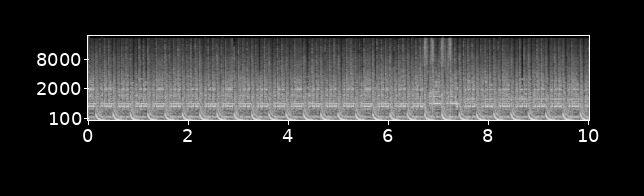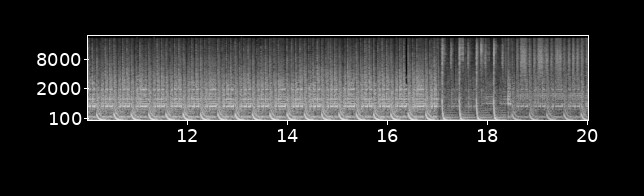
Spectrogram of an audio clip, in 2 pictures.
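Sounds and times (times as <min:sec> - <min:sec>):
techno kick drum: 0:00.0 - 0:20.0
held synth tones: 0:06.6 - 0:07.6.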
